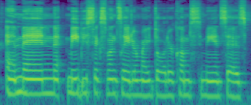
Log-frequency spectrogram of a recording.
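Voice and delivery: ordinary talk, nothing marked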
